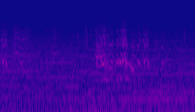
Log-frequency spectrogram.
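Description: A turkey mount in the MMO game Eden Eternal lets out a gobbling call midway, a brief warbling burst over a low, steady game background hum, with no speech.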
